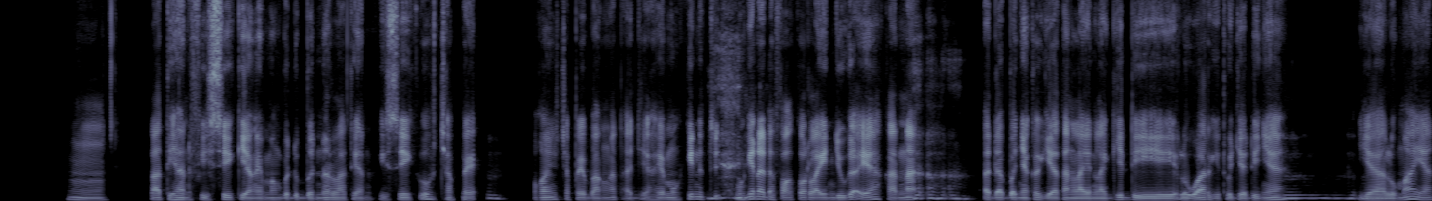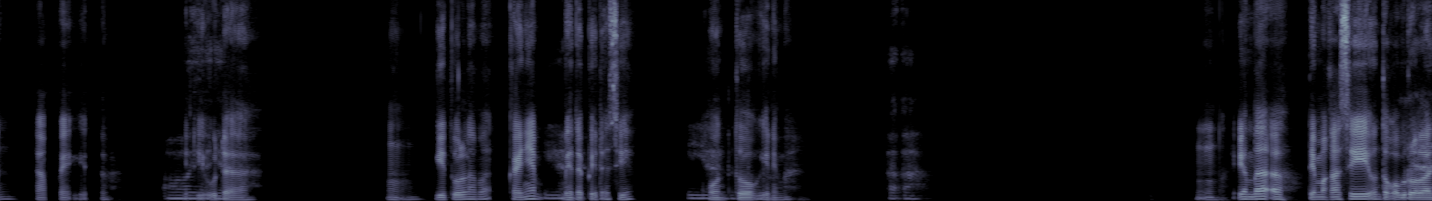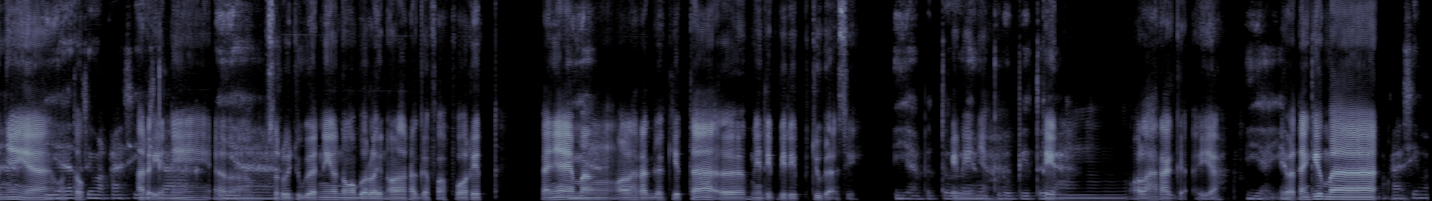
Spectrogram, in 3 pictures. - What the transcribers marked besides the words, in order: tapping; chuckle; in English: "Yo, thank you"; other background noise
- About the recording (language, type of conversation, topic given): Indonesian, unstructured, Apa olahraga favoritmu, dan mengapa kamu menyukainya?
